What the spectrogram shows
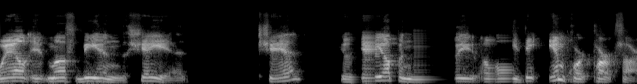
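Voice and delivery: poorly done put-on Southern accent. Retelling what a man said about the bumper, bad Southern accent. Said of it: "I can't do a good Southern accent".

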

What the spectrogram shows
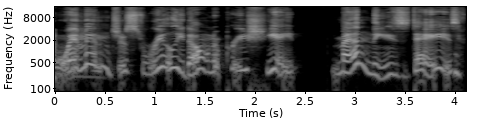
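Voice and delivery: mock, high, near-tearful voice, on the verge of tears. Doing impressions with others, speak while imitating someone on the verge of tears. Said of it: "He sounds like he's on the verge of tears".

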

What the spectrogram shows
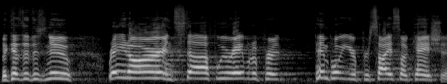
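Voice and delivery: announcement voice, read out as through a megaphone. Playing a Coast Guard officer reading into a megaphone, in a megaphone voice. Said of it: "This is me reading into a megaphone".

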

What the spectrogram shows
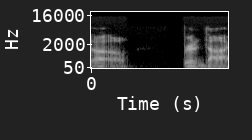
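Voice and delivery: normal talking voice

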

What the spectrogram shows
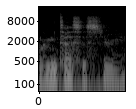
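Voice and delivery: normal talking voice

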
